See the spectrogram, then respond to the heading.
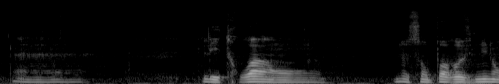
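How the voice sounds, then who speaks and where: A man speaks very slowly in a dark, mellow tone with monotone, flat intonation. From Quebec (Quebec City area), then France (Orléans region) ages 7-17. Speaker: community volunteer, senior interviewee. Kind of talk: interview. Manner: halting, many fillers.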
